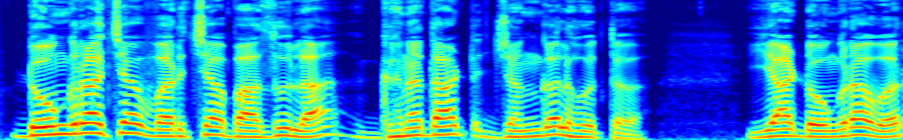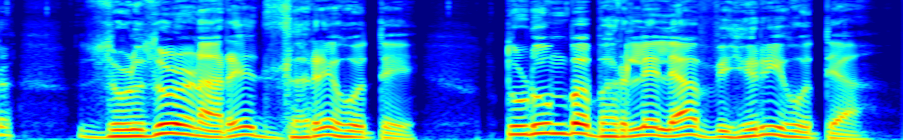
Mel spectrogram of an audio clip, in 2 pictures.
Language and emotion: Marathi, neutral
